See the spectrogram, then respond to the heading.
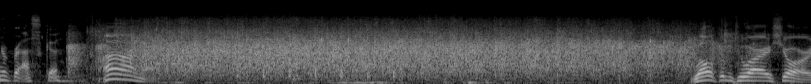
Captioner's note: applause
